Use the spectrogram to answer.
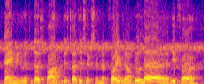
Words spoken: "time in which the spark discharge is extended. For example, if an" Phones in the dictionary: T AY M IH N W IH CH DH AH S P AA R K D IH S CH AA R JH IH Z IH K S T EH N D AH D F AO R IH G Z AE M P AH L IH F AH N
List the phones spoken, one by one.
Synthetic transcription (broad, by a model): T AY M IH N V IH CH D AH S P AA R K D IH S CH AA R JH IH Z IH K S T EH N D AH D F AO R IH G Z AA M P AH L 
